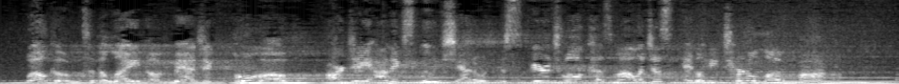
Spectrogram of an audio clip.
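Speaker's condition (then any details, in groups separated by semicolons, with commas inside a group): No condition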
